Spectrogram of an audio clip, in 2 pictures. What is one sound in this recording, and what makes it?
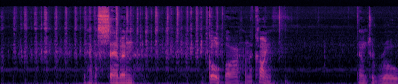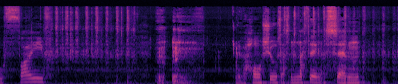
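A coin scratches across a scratch card.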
